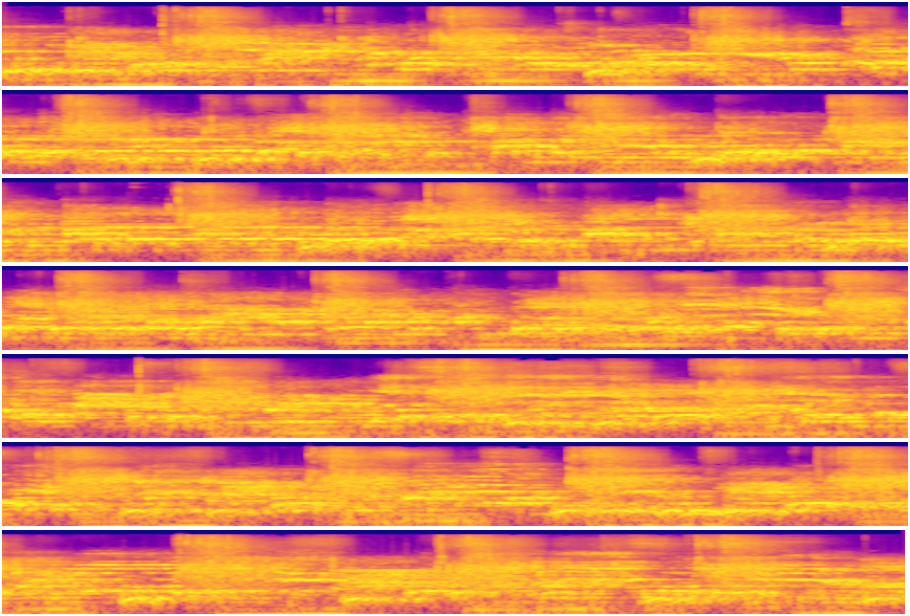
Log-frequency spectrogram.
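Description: Large gospel choir singing an upbeat song, with steady hand claps on the beat and a low bass line underneath.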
